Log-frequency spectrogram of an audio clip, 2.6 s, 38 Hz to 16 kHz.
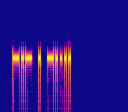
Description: Morse code, heard as a keyed tone, about 28 wpm, 700 Hz. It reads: KE6
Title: USA Call Sign Prefixes - Repeated 2x - 28wpm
